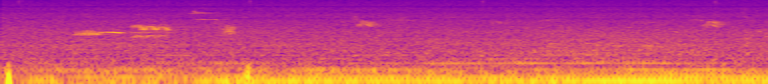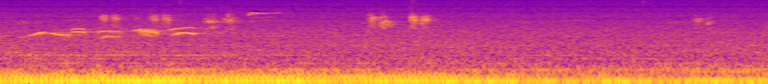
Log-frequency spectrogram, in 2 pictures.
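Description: Small birds chirping: a few twittering notes about a second in and a longer run of chirps midway, over a steady low hum.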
